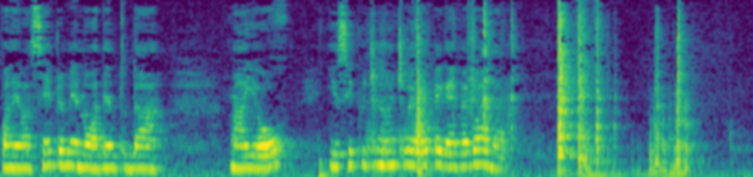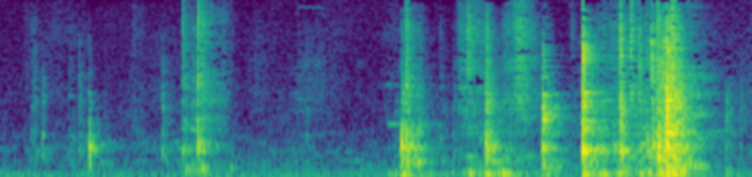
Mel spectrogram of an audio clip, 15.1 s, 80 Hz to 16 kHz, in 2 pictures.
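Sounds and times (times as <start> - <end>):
pots clattering and scraping: 3.6 - 7.0, 7.8 - 10.0, 11.4 - 14.9
metal cooking pots clinking: 4.0 - 7.0, 11.4 - 14.5.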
